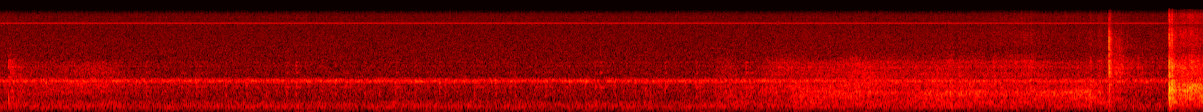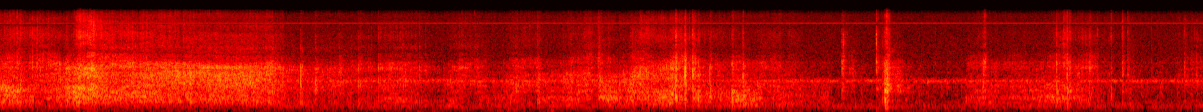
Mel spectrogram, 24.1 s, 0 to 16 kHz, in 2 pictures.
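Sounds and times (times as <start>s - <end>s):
skateboard wheels rolling on concrete: 5.8s - 24.0s
skateboard clacking on ground: 10.9s - 19.8s.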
